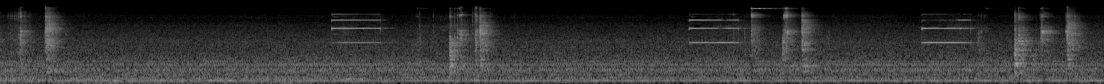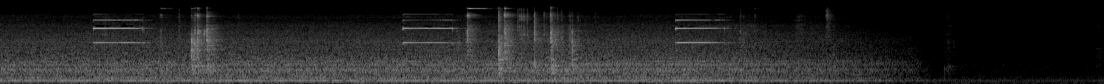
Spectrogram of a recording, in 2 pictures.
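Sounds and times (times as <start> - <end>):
torque wrench high beeps: 3.3 - 3.9, 6.9 - 7.5, 9.2 - 9.8, 12.0 - 12.6, 15.1 - 15.7, 17.8 - 18.4.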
